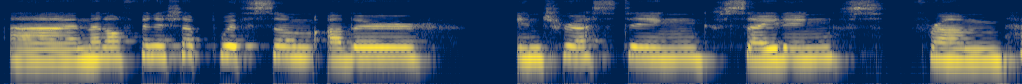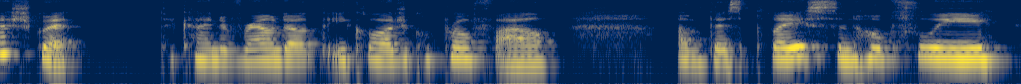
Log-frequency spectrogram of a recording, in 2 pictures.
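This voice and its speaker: A woman's voice: fairly high pitch, flat delivery, normal speed. A young woman from Victoria, British Columbia, a little sick and sniffling, giving a friendly talk to a club audience from home, with many ums and restarts. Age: young adult. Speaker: guest presenter. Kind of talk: remote presentation talk. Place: home, presenting remotely.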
